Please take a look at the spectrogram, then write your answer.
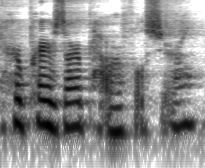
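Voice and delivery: soft, fast inner voice of the Lord; plain. Retold or imitated. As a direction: say it hushed, like a quiet inner word. The Lord speaks inwardly.

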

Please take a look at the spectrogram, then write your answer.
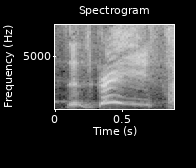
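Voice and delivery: high, loud frantic cry; manic shout. Retold or imitated. Wife out of her mind, shouting at her family. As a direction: shriek it out of your mind.

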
